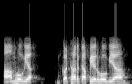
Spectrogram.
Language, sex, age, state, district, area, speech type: Hindi, male, 18-30, Bihar, Vaishali, rural, conversation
